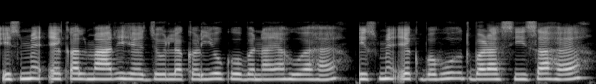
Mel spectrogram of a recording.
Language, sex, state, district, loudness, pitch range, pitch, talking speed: Hindi, female, Jharkhand, Garhwa, -16 LUFS, 235-255 Hz, 245 Hz, 160 wpm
